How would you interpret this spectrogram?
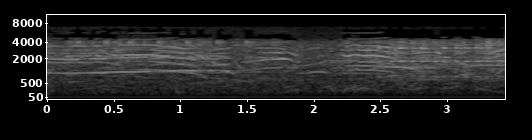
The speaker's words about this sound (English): I think I did pretty well placing that crowd noise mic down there, didn't I? Seemed to be picking up some pretty good noise down from the field there.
